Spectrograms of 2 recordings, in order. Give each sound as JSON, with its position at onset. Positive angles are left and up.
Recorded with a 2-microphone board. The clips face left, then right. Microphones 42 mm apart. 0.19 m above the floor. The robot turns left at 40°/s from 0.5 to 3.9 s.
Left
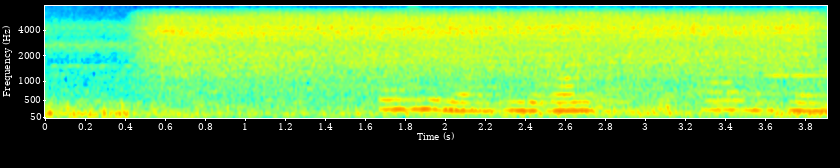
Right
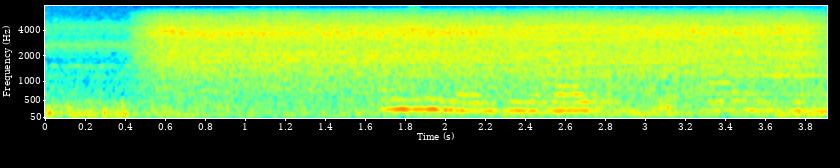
{"t": 1.7, "sound": "a woman speaking", "azimuth_deg": 135, "distance_m": 3.0}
